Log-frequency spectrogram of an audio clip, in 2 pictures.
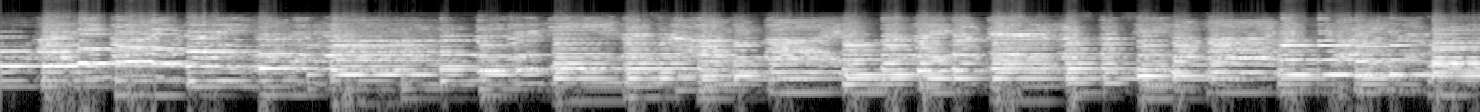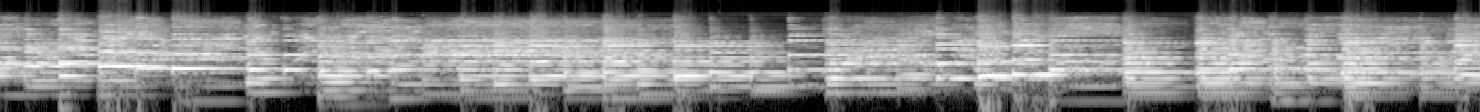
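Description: A small choir of women singing together from sheet music, accompanied by an electronic keyboard.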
